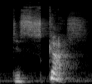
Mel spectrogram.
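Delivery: Discuss whispered with weight on the first syllable; stress on discuss. Shown as a demonstration. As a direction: lean into Discuss. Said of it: "Yes, that, that emphasis".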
